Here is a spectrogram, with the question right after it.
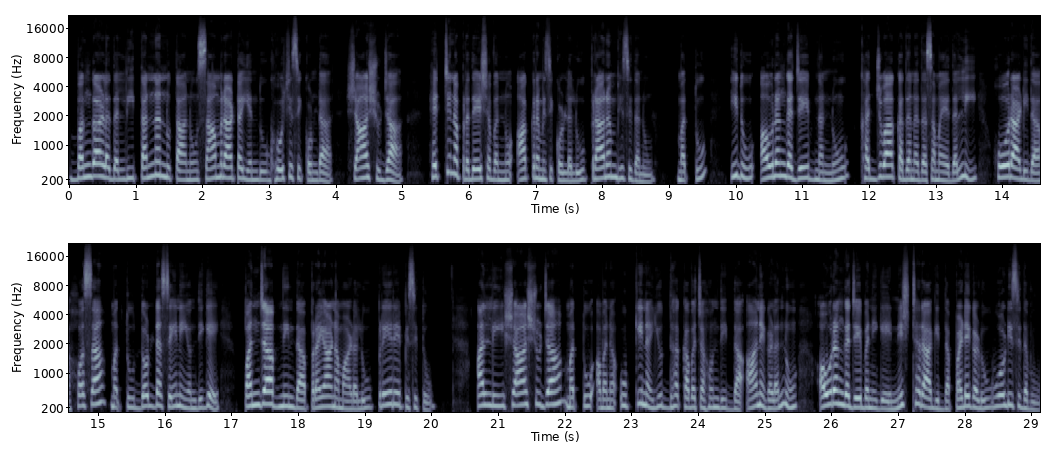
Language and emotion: Kannada, neutral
